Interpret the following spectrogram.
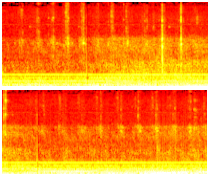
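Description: Faint, scattered small clicks and ticks of a precision screwdriver turning in an iPhone's tiny bottom screws beside the charging port, over a steady low hum.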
